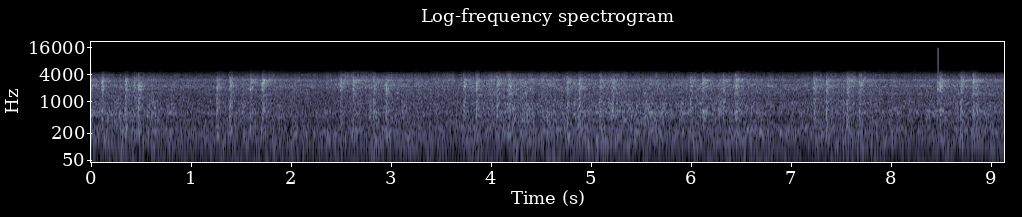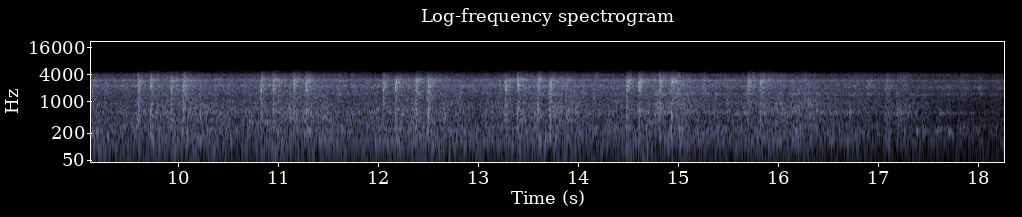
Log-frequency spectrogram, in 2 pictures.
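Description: KiwiRail train rolling past, its wagon wheels clicking over the rail joints in an uneven patter over a steady rumble, fading away near the end. Heard through a security camera's microphone, which cuts off the higher sounds.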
